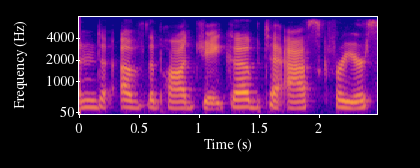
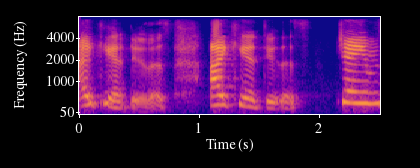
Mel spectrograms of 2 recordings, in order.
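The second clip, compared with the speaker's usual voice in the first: normal talking voice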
